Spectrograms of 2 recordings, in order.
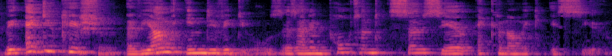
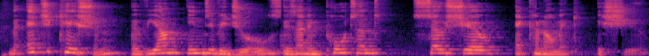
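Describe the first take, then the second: First: Keeps separate y sounds after consonants. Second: Uses merged ch, sh and j sounds. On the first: The speaker sounds like an aristocrat. "if you want to sound uh, like the Earl of Sussex" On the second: The speaker sounds like a normal, cool person. "if you want to be cool, you should read it like this"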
